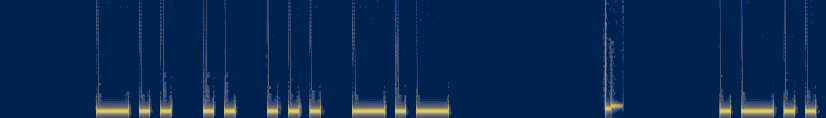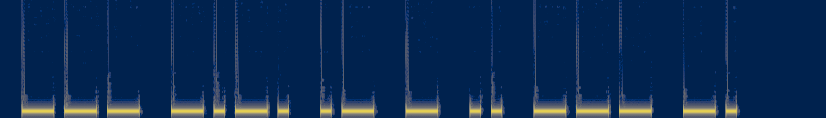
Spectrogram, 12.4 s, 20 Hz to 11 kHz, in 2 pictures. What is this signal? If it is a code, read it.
Morse code, heard as a keyed tone, about 16 wpm, 700 Hz. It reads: DISK LOCATION
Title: Sentences from Top 1000 Words - Review Part 6 - New Word Drill - 15wpm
